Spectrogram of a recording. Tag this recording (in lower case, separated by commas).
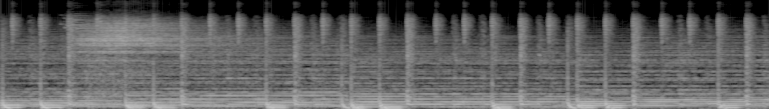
music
